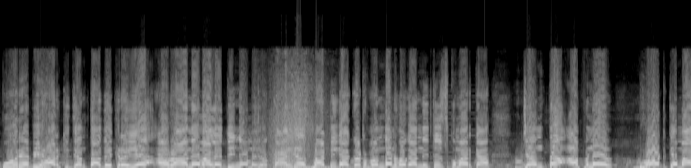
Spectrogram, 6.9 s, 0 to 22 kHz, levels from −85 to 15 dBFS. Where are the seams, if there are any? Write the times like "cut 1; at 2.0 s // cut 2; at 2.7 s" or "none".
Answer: cut 1; at 2.6 s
